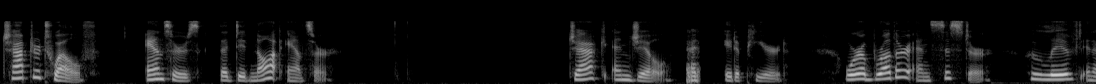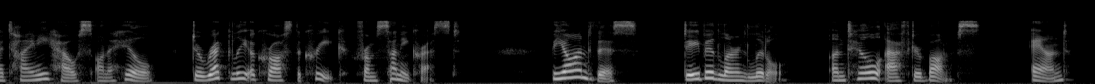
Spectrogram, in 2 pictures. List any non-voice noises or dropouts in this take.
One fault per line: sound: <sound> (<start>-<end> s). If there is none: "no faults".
sound: laugh (6.9-7.0 s)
